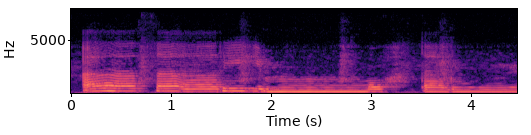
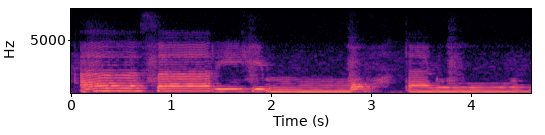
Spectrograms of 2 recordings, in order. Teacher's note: Hukum bacaannya adalah idgham mimi atau idgham mutamasilain ya, karena mim mati bertemu dengan huruf mim, dibacanya dimasukkan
